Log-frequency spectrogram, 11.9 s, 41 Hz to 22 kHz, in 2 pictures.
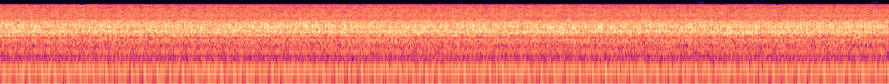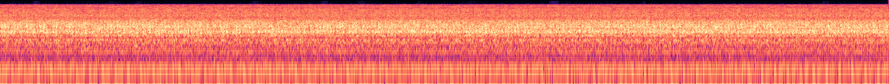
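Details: EJ257 engine knocking at idle for about 17k miles since purchase; fast, fairly regular ticking knock, roughly four per second. Owner suspects rod knock, spun bearing or valve lash needing adjustment; unconfirmed.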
